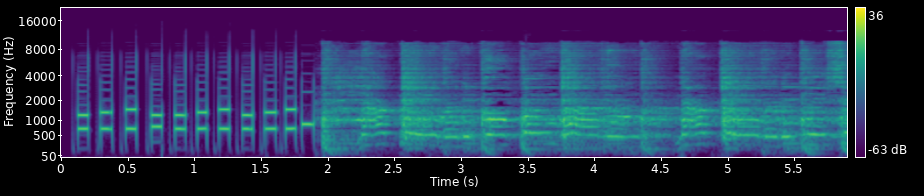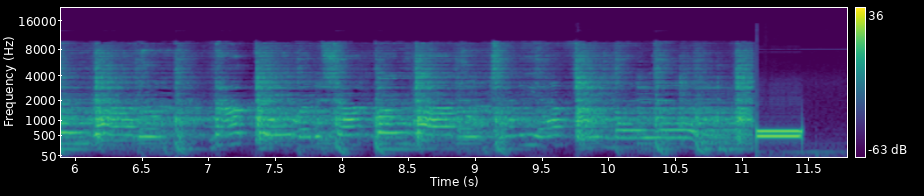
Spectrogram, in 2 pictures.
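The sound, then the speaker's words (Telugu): Telephone call being placed on a Vodafone mobile line: a rapid run of short electronic beeps stepping in pitch, then several seconds of tuneful ringback music, ending with a brief steady tone. “వాడికి phone కలిపి నేను మాట్లాడతా.”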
